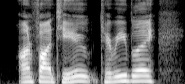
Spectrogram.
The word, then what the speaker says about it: enfant terrible: Enfant terrible.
